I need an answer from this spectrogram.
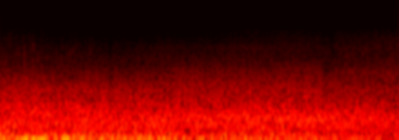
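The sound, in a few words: magazine explosion of a warship in Atlantic Fleet video game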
